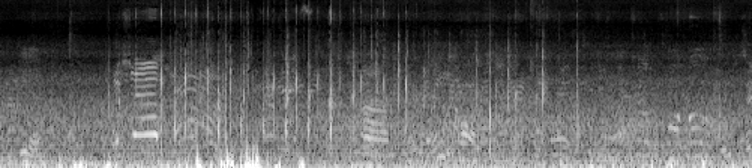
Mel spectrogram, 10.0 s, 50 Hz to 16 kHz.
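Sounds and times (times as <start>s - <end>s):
wind rumble on microphone: 0.0s - 5.8s, 7.2s - 10.0s
spectators calling out and chatting: 0.0s - 10.0s.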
